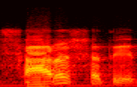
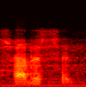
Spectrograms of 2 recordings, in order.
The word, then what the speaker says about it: Saraswati: of Saraswati Namaste Saraswati you should pronounce it Saraswati not Sarasota Saraswati is the my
